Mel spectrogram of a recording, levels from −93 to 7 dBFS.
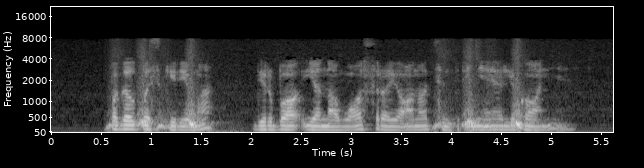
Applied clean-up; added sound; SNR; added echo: none; Whoosh, swoosh, swish; 0 dB; none.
